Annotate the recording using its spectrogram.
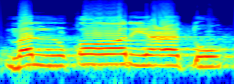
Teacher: یہاں بھی الف کو چھوڑ دیا، صرف لام کو پڑھا ہے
